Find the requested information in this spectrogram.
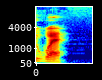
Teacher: Nós temos também uma aproximante velar labializada, mas ela é praticamente restrita a algumas expressões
